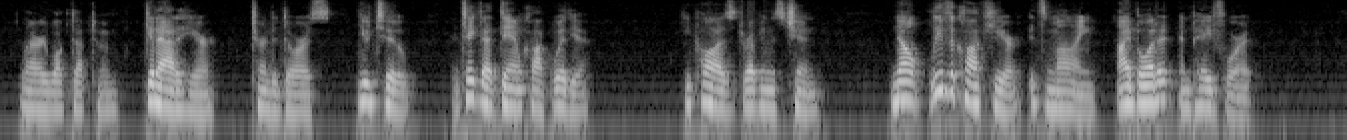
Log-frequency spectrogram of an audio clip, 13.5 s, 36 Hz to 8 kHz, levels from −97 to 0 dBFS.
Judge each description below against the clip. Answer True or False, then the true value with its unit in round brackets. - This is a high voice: False (125 Hz)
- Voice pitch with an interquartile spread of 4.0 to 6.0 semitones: True (5.0 semitones)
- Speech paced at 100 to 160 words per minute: False (185 wpm)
